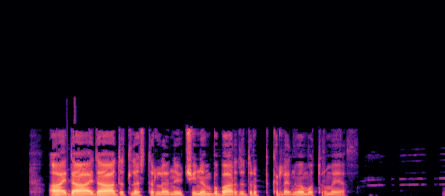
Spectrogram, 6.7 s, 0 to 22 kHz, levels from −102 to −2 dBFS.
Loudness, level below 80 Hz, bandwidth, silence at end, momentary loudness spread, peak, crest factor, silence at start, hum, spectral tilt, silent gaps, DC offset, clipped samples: -18 LUFS; -60 dBFS; 8 kHz; 1.5 s; 13 LU; 0 dBFS; 20 dB; 0.75 s; none; -5 dB/octave; none; under 0.1%; under 0.1%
